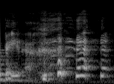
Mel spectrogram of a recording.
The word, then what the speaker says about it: betta: up going with was another beta uh or betta i'm not i've heard people pronounce it both ways after watching all the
